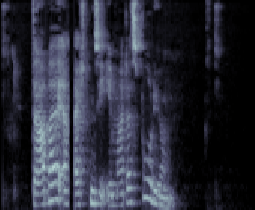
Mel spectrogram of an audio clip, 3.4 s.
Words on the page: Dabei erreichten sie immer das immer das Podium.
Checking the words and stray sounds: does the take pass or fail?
fail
